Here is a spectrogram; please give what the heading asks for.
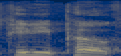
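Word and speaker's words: PvPoke: pokey PB poke yeah I just heard him say officially it's Peavy poke my bad Nina stop mispronouncing it Peavy poke calm he says it's cuz he calls them used to call them pokes for short used to call them pokes so that's why he calls it Peavy poke you know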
